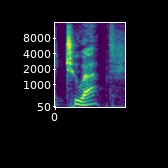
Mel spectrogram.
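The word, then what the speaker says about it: Tuath: is a a unique glass is called the to a glass a tu a th but you pronounce it like tu a to a to a is the old Irish word for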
